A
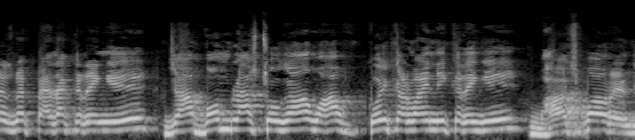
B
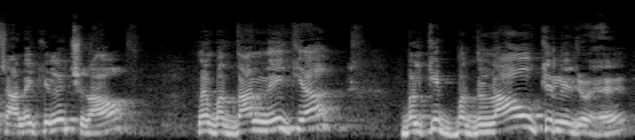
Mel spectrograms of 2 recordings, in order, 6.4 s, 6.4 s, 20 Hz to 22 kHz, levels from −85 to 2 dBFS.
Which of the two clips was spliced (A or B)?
A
